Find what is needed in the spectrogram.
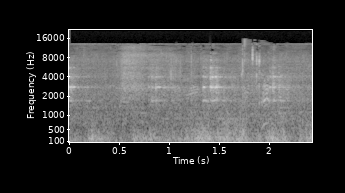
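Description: Outdoor ambience: wind rumbling on the microphone with distant voices, and a few faint short chirps.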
